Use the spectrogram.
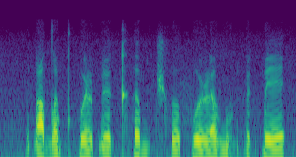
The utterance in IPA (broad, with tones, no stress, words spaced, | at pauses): ɗɪ˨˩dˤʊ˧˥kʷʰɐ˨˩ɭɓø˧˥ kʰə˧˥b t͡ʃʰʊ˨˩fu˨˩ɭɐ˧˥ ɡʷɐ˧˥k͡pʏ˧˥k͡pe˧˥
